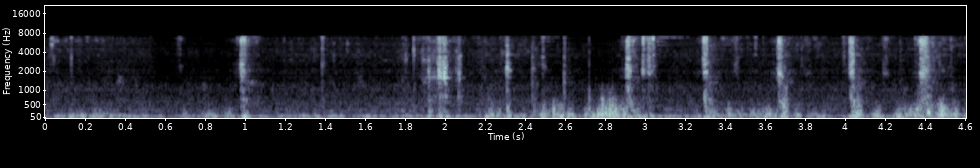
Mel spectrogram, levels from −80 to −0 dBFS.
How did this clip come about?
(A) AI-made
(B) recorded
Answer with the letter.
A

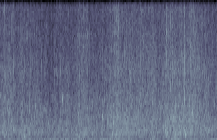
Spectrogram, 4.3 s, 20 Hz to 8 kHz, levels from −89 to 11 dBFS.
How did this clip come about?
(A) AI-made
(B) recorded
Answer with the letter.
B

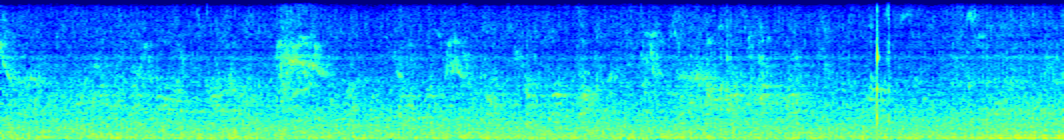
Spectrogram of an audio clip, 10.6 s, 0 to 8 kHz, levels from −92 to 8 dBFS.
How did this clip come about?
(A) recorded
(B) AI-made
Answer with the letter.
B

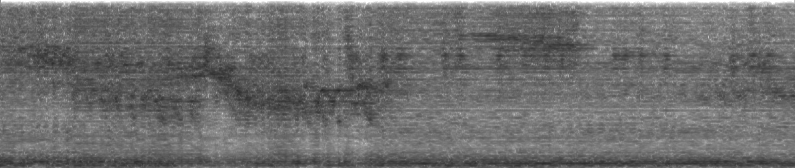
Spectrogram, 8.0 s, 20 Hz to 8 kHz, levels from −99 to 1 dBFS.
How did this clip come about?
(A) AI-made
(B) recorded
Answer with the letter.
A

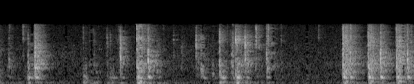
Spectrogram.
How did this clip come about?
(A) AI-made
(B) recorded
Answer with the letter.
B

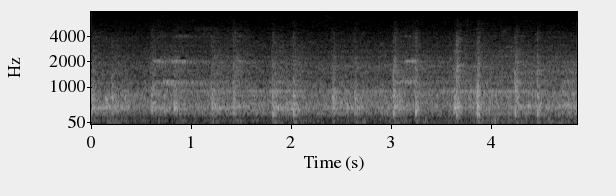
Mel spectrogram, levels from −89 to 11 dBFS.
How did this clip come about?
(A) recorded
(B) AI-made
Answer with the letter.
A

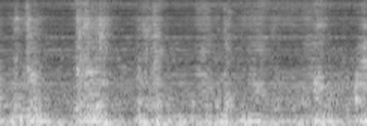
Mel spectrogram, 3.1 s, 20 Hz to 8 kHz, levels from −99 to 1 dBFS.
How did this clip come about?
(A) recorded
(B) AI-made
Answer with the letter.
B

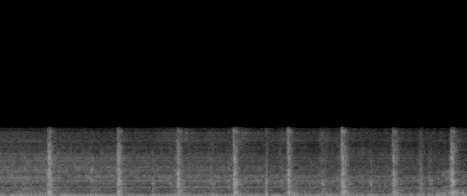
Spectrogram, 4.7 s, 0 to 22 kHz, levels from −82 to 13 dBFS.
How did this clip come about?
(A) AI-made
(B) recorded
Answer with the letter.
A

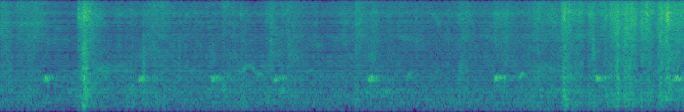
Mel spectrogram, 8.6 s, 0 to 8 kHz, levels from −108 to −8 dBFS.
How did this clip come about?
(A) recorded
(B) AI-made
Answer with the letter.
B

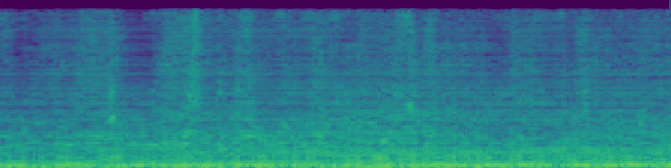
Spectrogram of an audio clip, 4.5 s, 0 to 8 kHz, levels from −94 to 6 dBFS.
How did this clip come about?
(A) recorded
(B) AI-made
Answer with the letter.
B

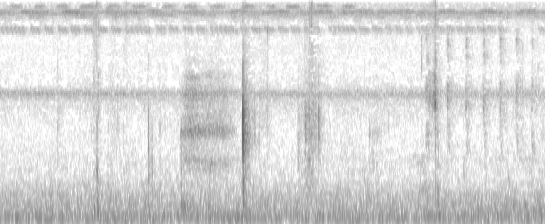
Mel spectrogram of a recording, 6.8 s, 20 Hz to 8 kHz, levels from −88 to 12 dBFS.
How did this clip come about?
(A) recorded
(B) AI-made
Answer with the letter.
A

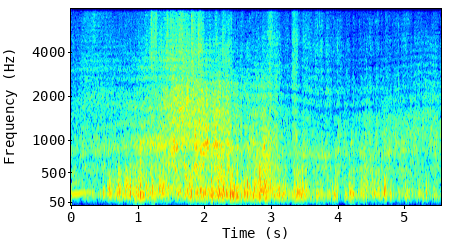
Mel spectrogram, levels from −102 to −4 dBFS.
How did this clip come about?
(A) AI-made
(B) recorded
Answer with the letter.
B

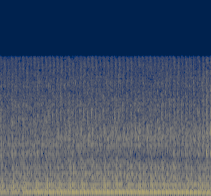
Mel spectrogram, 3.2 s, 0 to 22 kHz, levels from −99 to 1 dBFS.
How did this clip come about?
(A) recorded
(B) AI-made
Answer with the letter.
A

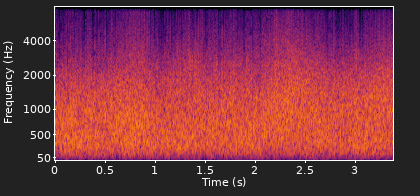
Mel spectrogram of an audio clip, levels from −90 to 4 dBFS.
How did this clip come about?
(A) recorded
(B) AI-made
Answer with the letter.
A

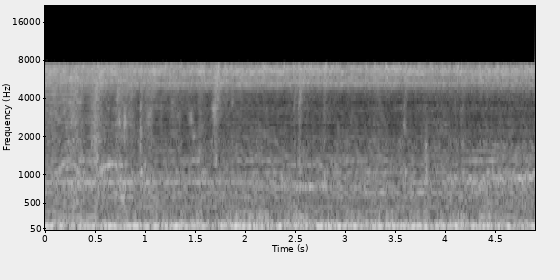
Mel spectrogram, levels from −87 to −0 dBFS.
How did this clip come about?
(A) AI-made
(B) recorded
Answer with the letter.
A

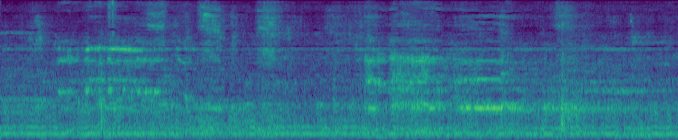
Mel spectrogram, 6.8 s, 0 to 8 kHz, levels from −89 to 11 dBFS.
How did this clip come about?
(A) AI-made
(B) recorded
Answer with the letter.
A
